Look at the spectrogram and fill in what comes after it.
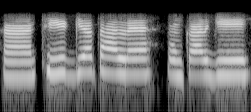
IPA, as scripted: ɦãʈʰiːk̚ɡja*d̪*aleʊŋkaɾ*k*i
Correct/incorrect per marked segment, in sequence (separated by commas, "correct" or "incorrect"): incorrect, incorrect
